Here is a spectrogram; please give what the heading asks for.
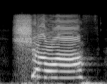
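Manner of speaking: teasing yell. Acted. Turner yells at Graham after his landing, teasing shout. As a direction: shout it after him as a tease. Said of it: "Turner turned and yelled at him".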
